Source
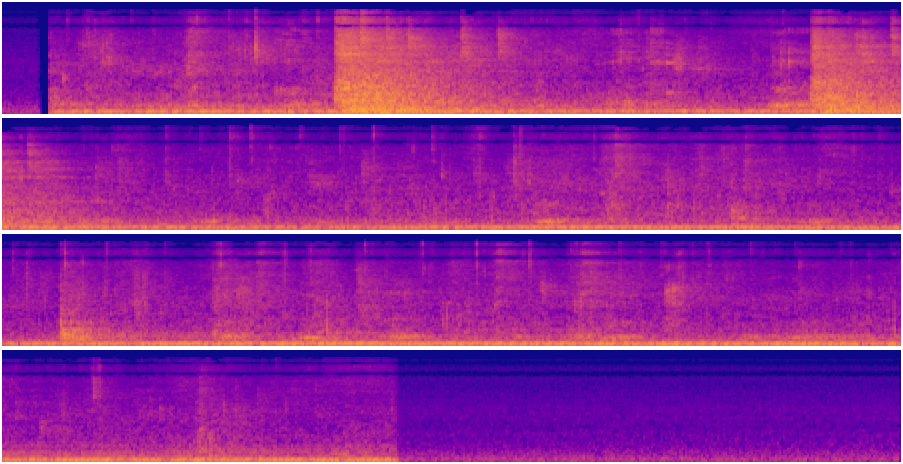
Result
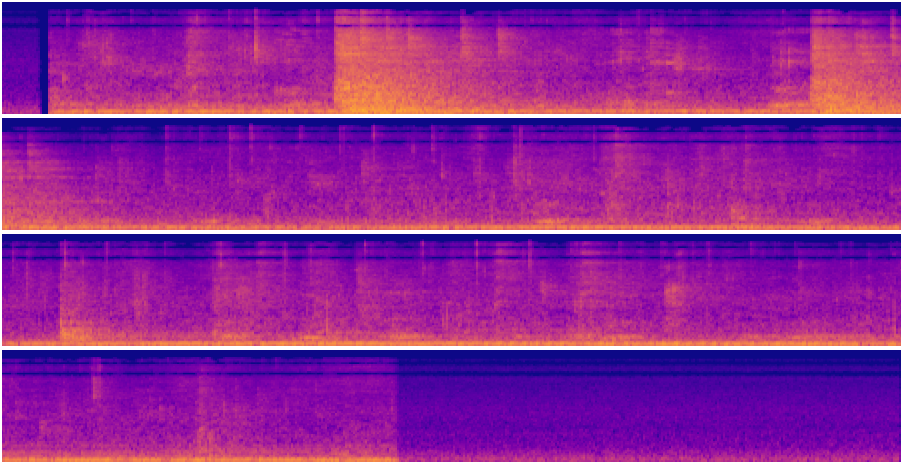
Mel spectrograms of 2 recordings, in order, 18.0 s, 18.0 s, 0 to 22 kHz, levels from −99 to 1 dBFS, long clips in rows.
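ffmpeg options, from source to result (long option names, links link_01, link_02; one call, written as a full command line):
ffmpeg -i in.wav -filter_complex "[0:a]asettb=1/sr,asplit=3[link_01][link_02][link_03];[link_01]atrim=end=4.474[link_04];[link_02]atrim=start=4.47:end=5.32,asetpts=PTS-STARTPTS,afade=type=in:duration=0.004:curve=qsin,afade=type=out:start_time=0.846:duration=0.004:curve=qsin,highshelf=frequency=5000:gain=-7[link_05];[link_03]atrim=start=5.316[link_06];[link_04][link_05]acrossfade=duration=0.004:curve1=hsin:curve2=qsin[link_07];[link_07][link_06]acrossfade=duration=0.004:curve1=qsin:curve2=hsin" out.wav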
